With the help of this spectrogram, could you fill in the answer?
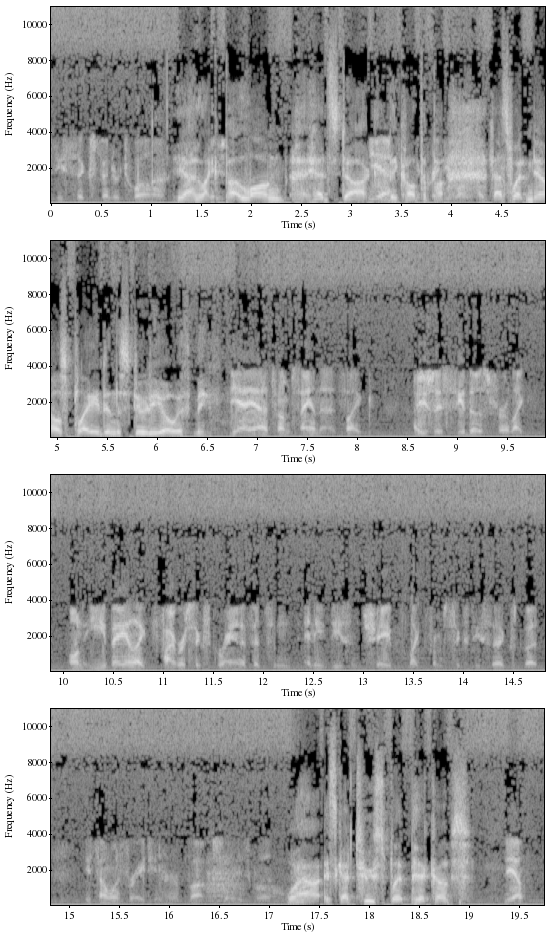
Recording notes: telephone interviews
